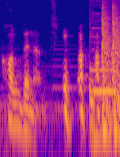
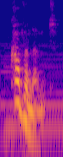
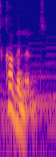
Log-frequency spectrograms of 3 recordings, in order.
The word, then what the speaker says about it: covenant: disappointed in you because the pronunciation of that word is not convenient the pronunciation is covenant oh yes covenant there is no m after the first co so you have a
